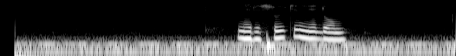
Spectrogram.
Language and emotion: Russian, neutral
